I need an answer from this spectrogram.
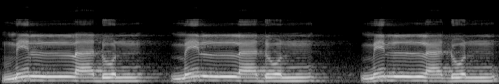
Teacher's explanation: Nun sukun bertemu dengan la. Nunnya tidak dibaca tapi lamnya dibaca double, ya, jadi tasydid lamnya. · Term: idgham bila gunnah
